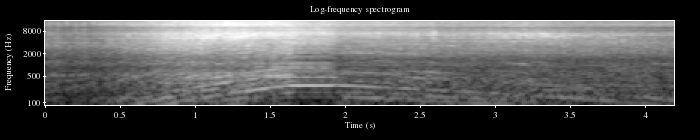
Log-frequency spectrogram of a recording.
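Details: 2000 Toyota Tacoma 3.4 with P0171 system-too-lean bank 1 and lack of power at high speed, slow throttle snap while scoping MAF signal (peaked 4.196 V): revs swing up smoothly, fall back to steady idle without stumble; normal response, MAF suspected dirty.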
